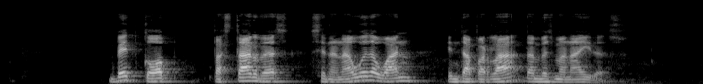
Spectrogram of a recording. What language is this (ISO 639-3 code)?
oci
